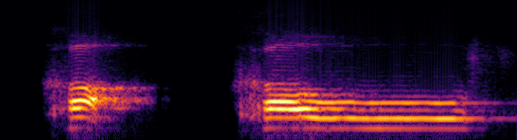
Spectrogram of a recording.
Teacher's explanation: Kha, ingat ya, ada garukan di sini. Di ujung tenggorokan, ya.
